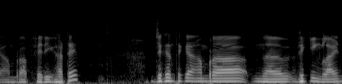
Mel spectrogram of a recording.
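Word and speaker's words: Viking Line: আমি ভিকিং লাইন choose করেছিলাম, sheep ভিকিং লাইন, বা এখানে আপনারা ভাইকিং লাইনও বলতে পারেন।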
